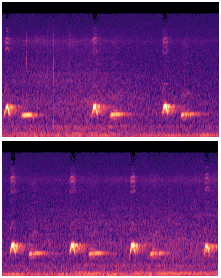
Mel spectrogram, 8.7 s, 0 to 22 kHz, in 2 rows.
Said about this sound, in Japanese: あれが泣いている。生まれて初めてですね、私あのカッコウが泣いているのを肉眼で見ました。40年生きてきて初めてです。こんなところにカッコウがいるなんて。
